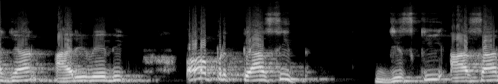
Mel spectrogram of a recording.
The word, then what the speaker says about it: आयुर्वेदिक: आयुर्वेदिक इस उड़ंतुआ र का उच्चारण इसके पहले होता है आयुर्वेदिक।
